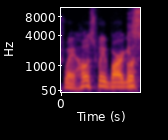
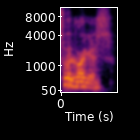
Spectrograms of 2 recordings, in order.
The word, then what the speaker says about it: Josue Vargas: They call him, it's pronounced Josue Vargas. Josue Vargas.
